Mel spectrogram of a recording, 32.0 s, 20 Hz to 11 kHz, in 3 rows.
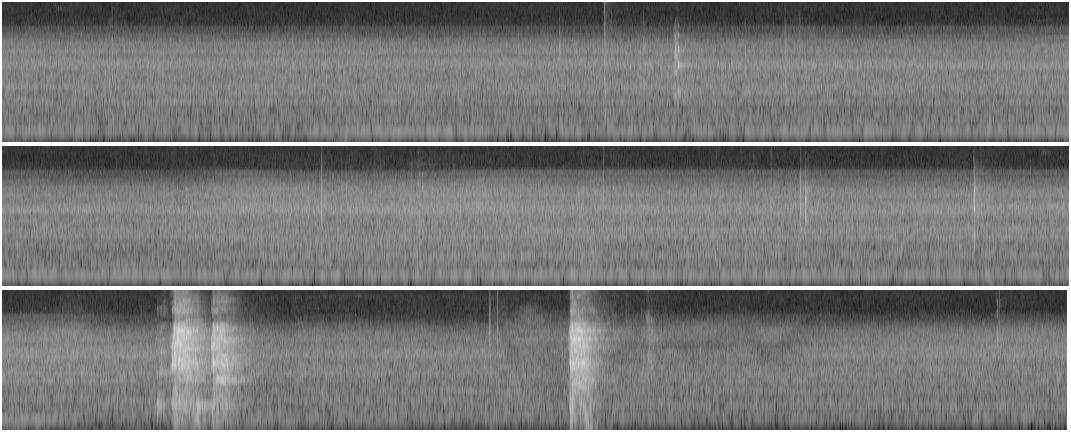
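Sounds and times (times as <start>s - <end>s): machine hum: 12.4s - 31.3s
person coughing: 22.9s - 23.9s, 26.5s - 28.0s.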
